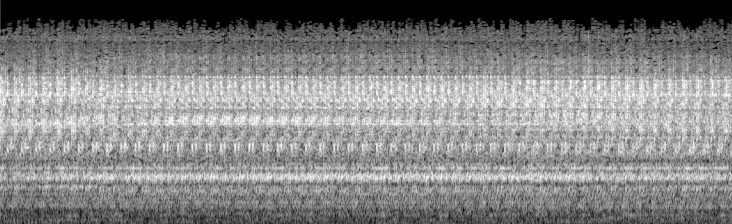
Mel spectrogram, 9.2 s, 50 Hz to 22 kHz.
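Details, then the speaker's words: High-mileage Toyota engine, over 300,000 km, at idle: quick light ticking steady over the idle, present hot or cold, slow or fast; top-end valvetrain noise from oil sludge, before engine flush. "And that noise was present whether it was hot, whether it was cold, whether you were driving slow or fast. That type of noise was consistently there."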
